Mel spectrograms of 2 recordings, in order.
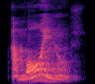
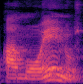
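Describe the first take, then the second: First: "amoenus" as a-MO-e-nus, stressed on the o; stress on first element. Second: "amoenus" as a-mo-E-nus, stressed on the e; common wrong stress. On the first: Teacher corrects the mistake, stressing MO. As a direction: hit MO in "amoenus" and glide into e. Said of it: "sino amoenus". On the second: Teacher quotes the common mistake, a-mo-E-nus. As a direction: say "amoenus" slowly, stress landing on E. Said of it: "como se suele pronunciar por ahí". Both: Shown as a demonstration.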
